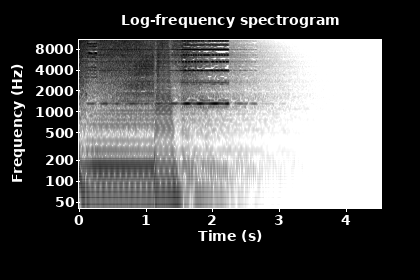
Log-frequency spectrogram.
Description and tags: ufabuluss2end
A little hit I made as part of a larger project to imitate Squarepusher's Ufabulum.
